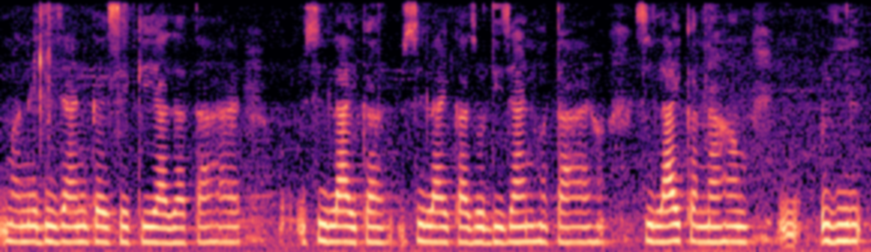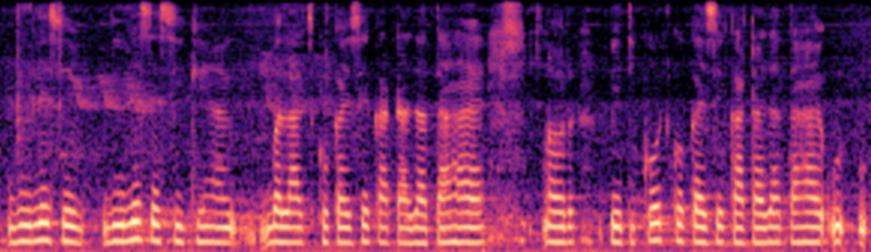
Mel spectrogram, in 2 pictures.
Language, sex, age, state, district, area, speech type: Hindi, female, 30-45, Bihar, Vaishali, urban, spontaneous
